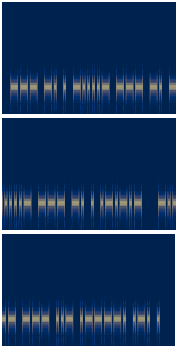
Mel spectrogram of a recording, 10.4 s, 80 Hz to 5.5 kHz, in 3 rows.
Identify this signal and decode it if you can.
Morse code, heard as a keyed tone, about 25 wpm, 600 Hz. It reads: ONE-ON-ONE. YOU'RE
